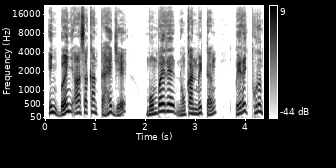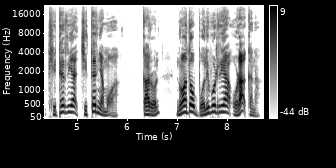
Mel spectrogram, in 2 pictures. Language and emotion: Santali, surprised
